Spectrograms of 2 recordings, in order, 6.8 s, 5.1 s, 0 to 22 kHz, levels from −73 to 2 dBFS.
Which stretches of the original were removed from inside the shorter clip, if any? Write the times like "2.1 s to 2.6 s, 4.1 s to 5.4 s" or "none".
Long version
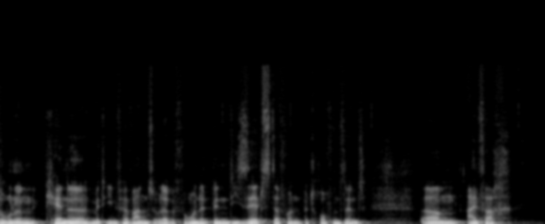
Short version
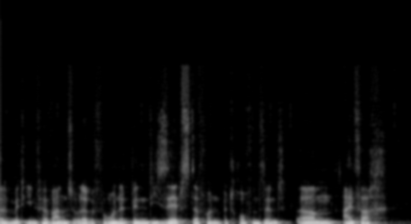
4.6 s to 5.2 s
